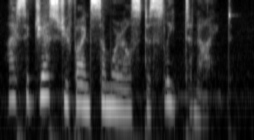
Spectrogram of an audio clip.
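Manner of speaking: seductive tone. Voicing a courtesan who whispers a warning in an ear: seductive. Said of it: "Are you coming on to me?".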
